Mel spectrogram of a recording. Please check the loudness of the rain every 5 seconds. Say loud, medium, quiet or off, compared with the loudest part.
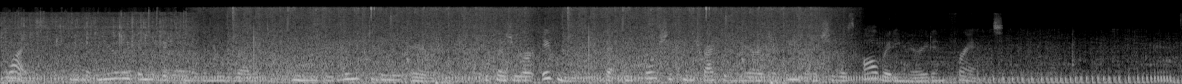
loud, loud, off.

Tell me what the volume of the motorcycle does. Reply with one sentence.
The loudness of the motorcycle stays about the same.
